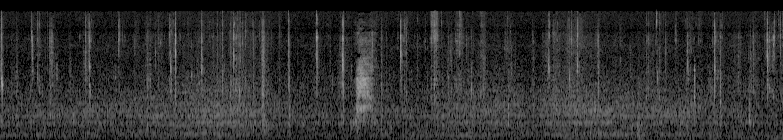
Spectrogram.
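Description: Faint chewing of fries and chicken, with many small scattered mouth and food clicks. One short, louder breathy swish about seven seconds in.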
